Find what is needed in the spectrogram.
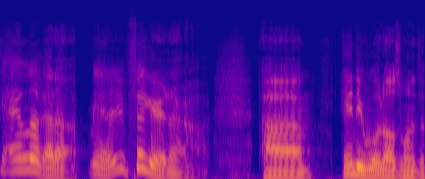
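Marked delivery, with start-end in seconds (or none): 0.0-2.1 dismissive brush-off. Retold or imitated. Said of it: "just be like".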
